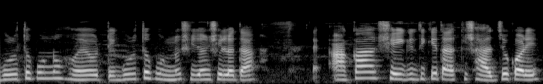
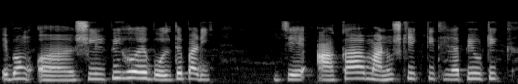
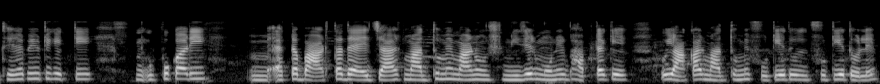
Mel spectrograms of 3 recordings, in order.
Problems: background sounds at intervals, background conversations at intervals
